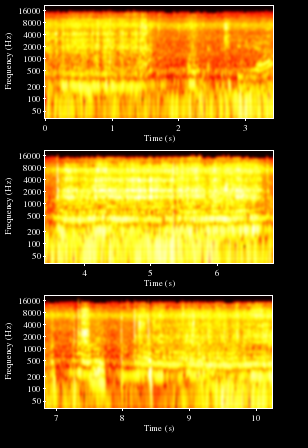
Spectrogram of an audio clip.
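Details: Honey bees swarming around a hive in a tree-trunk hole during a honey harvest, a dense continuous hum with layered wavering tones, rising and swelling midway, alongside scattered knocks and handling noise.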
